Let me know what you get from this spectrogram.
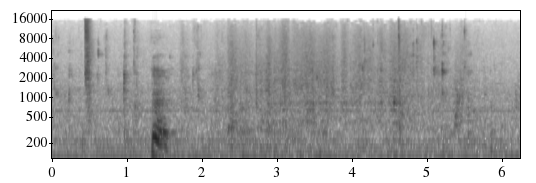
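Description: Close-miked eating sounds: wet smacks and clicks as sauce is sucked off the fingers, with a short downward-sliding sound about a second and a half in, then soft chewing with small clicks.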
